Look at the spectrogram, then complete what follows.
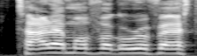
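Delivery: ordinary talk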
